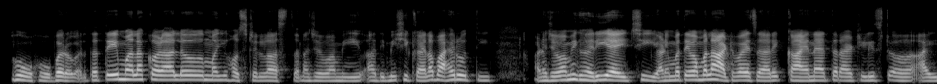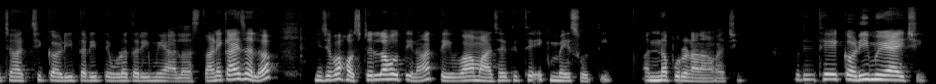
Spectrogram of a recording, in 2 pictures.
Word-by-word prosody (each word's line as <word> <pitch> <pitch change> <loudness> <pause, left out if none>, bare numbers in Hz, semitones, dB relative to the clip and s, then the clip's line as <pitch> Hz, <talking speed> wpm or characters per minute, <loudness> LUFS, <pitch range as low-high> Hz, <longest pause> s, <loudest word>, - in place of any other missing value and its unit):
हो, 200 -5 +2
हो. 170 -3 -3
बरोबर. 165 -5 0
तर 195 - 0
ते 225 +1 +5
मला 225 -1 +4
कळालं 210 -1 +3
मी 200 0 -2
हॉस्टेलला 175 0 -4
असताना, 170 +1 -7
जेव्हा 170 -1 -3
मी 170 0 -4
आधी 175 0 -5
मी 190 +2 -4
शिकायला 195 -1 -2
बाहेर 205 +1 +1
होती. 200 -3 -3 0.5
आणि 175 +2 -3
जेव्हा 190 +2 +1
मी 235 +2 +3
घरी 200 -2 +2
यायची 185 -1 +2
आणि 170 +3 -2
मग 200 +2 -1
तेव्हा 205 0 +3
मला 220 +2 +4
आठवायचं, 185 0 -1
अरे 175 +2 -1
काय 180 -2 +2
नाही 185 0 +1
तर, 200 - -2
ॲटलीस्ट 180 +2 -5
अ, 190 - -3 0.2
आईच्या 165 +3 -4
हातची 175 +3 -6
कढी 175 -2 -2
तरी 175 -1 -1
तेवढं 170 -2 -2
तरी 170 -1 -2
मिळालं 150 -3 -4
असतं? 150 +3 -8
आणि 195 +3 0
काय 230 +2 +5
झालं? 220 -4 +3 0.5
मी 195 - 0
जेव्हा 205 +6 +2
हॉस्टेलला 210 +4 +2
होती 230 -3 +3
ना 165 +8 -2
तेव्हा 175 +1 0
माझ्या 180 -1 0
तिथे 195 +2 -5
एक 210 -2 -5
मेस 170 -2 0
होती, 150 +6 -8 0.4
अन्नपूर्णा 180 -3 +1
नावाची. 145 +3 -8 0.5
तर - - -6
तिथे 235 +1 +2
कढी 215 0 +5
मिळायची 200 -5 +5
185 Hz, 195 wpm, -21 LUFS, 170-210 Hz, 0.5 s, ते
